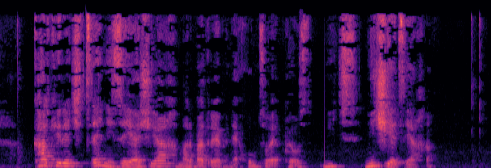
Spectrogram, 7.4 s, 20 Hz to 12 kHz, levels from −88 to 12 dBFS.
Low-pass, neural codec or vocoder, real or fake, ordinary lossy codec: 10.8 kHz; none; real; AAC, 32 kbps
